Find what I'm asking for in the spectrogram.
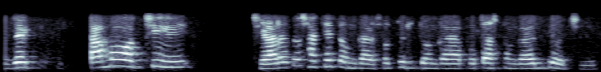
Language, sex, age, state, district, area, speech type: Odia, male, 45-60, Odisha, Nabarangpur, rural, conversation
